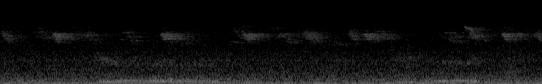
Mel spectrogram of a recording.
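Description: Small birds chirping over and over, about two short, high chirps a second, over steady low background noise.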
